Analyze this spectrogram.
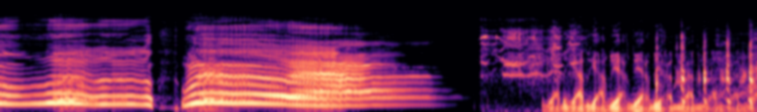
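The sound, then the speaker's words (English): A voice imitates a car idling as it goes back into the driveway: first a long, sustained, wavering vocal drone, then a brief pause and a rapid, rhythmic, pulsing burble like an idling motor, fairly loud throughout. “The car goes back into the driveway. And do the idling sound again.”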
